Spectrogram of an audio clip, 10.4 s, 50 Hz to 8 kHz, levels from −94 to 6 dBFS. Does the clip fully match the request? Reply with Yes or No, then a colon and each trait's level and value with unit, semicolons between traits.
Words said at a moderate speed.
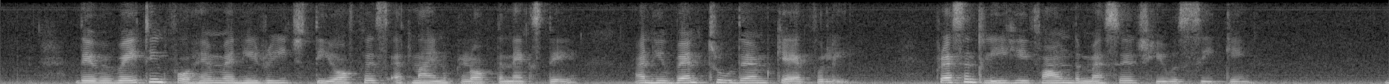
Yes: average, 175 wpm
